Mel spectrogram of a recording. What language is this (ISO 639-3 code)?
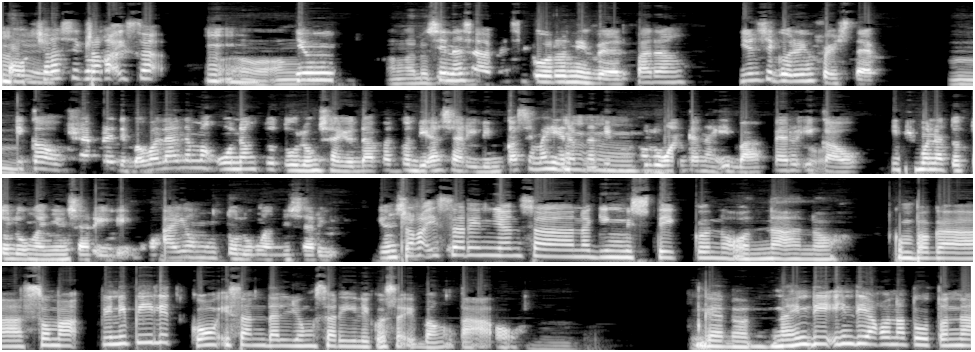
fil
